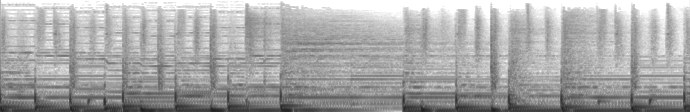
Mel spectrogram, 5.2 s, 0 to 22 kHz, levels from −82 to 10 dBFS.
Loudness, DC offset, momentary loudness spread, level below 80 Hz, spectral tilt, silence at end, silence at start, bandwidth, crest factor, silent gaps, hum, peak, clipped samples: -16 LUFS; under 0.1%; 6 LU; -16 dBFS; -6 dB/octave; 0 s; 0 s; 17 kHz; 12 dB; none; none; 0 dBFS; under 0.1%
